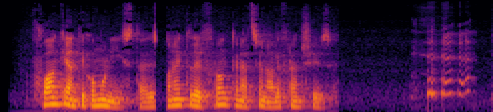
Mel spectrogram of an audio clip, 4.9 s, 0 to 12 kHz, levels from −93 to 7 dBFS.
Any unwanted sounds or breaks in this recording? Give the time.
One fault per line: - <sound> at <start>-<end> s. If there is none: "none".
- dropout at 1.5-1.7 s
- laugh at 4.1-4.8 s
